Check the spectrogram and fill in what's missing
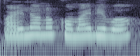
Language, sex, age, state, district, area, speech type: Assamese, female, 18-30, Assam, Sonitpur, rural, spontaneous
